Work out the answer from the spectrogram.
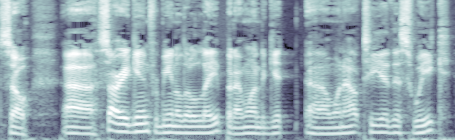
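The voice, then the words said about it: Voice sounding sick, recovering from illness. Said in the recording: “As you can hear in my voice, I'm getting over being sick”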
